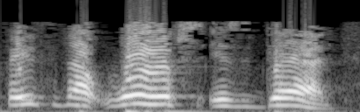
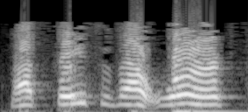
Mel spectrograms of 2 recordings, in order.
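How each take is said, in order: First: "works" plural, its s pressed firmly, falling to a close; correct version stressed. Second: "work" singular, stressed and held as the wrong answer; wrong version stressed. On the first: Preacher giving the congregation the right verse, stressing works. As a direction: hit "works" hard and let it settle. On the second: Preacher showing the congregation the wrong quote, stressing work. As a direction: weigh the word "work" as the mistaken reading. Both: Shown as a demonstration.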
